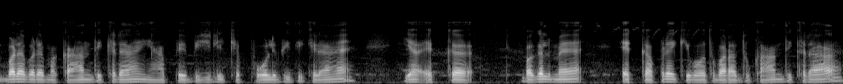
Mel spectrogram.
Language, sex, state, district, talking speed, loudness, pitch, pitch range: Hindi, male, Bihar, West Champaran, 200 wpm, -22 LUFS, 110 Hz, 105-115 Hz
